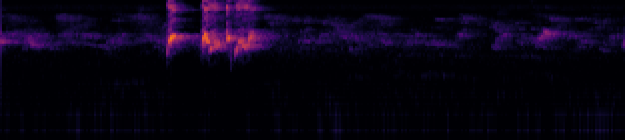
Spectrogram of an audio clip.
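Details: Bulbul turned alert by a sound gives a quick harsh three-part chatter, with faint twittering before and after.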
